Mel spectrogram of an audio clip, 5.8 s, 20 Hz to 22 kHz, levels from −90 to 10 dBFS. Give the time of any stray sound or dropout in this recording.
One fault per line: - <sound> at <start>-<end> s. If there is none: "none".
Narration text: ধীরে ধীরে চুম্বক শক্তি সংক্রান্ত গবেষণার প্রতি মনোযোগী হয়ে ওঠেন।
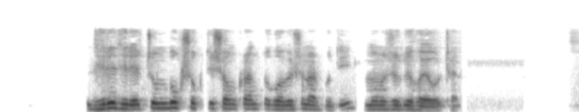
none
